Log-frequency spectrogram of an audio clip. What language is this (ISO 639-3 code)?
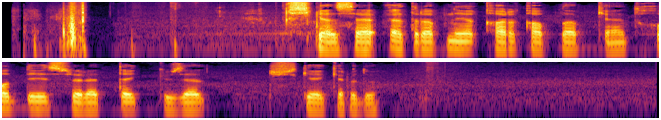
uig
